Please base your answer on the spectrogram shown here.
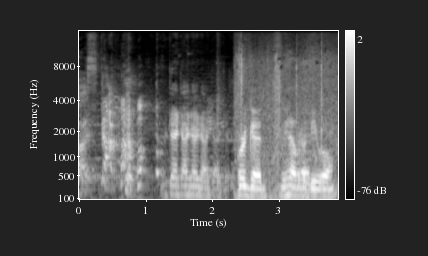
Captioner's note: laughing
